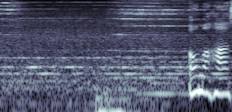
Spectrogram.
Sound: machine whirring

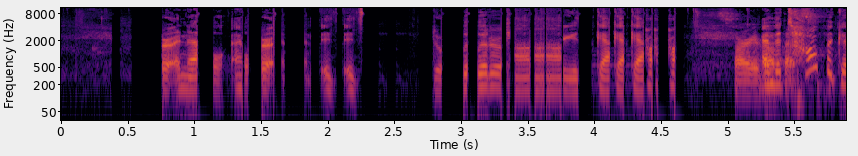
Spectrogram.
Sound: Static

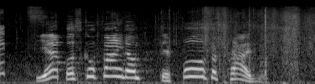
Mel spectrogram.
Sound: voiceover

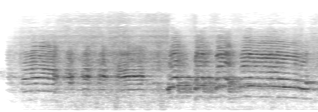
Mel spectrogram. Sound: laughing

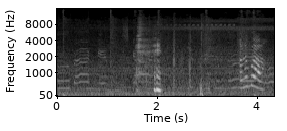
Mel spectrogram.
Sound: both chuckle

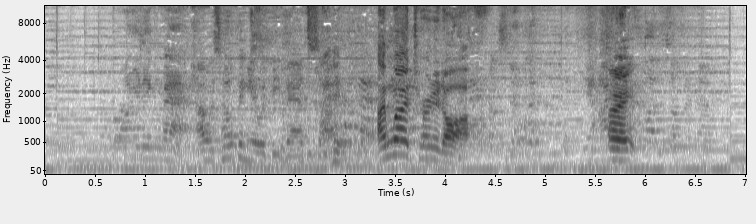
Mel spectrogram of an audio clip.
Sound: Mac make very high pitch noises

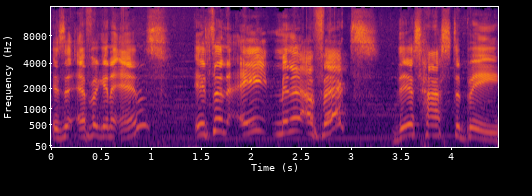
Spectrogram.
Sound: shouting

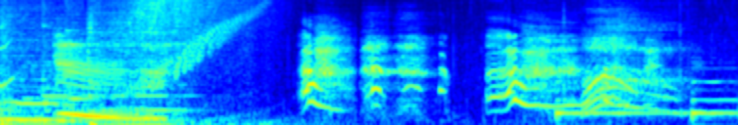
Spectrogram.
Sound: crying

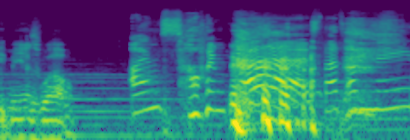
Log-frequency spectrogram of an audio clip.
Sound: laughs

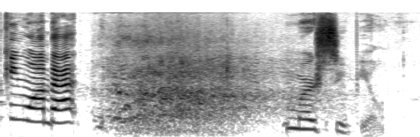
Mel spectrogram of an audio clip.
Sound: laughing

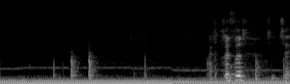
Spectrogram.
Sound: knocking at door

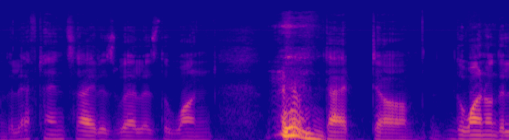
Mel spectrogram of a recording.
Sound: cough

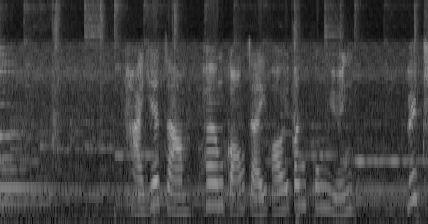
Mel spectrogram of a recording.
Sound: Cantonese

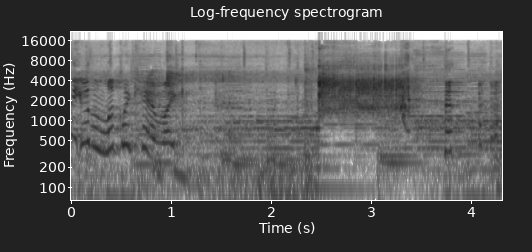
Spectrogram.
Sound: screams

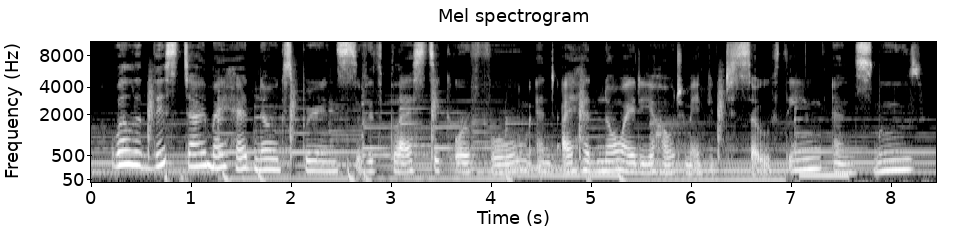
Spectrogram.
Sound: none

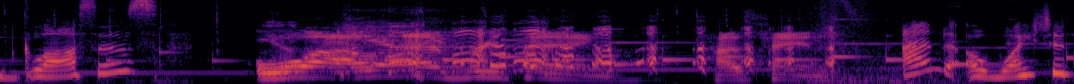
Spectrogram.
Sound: laughter

